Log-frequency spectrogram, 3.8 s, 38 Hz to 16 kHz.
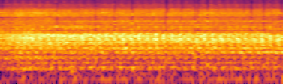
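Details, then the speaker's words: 2015 Dodge Grand Caravan 3.6 L V6 after oil and filter change, level ground, no leaks: smooth, even idle with steady hum, not rough, no ticking or clacking; normal idle with correct oil level. "it sounds good not running super rough no clacking no nothing means you have the correct amount of oil in it"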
